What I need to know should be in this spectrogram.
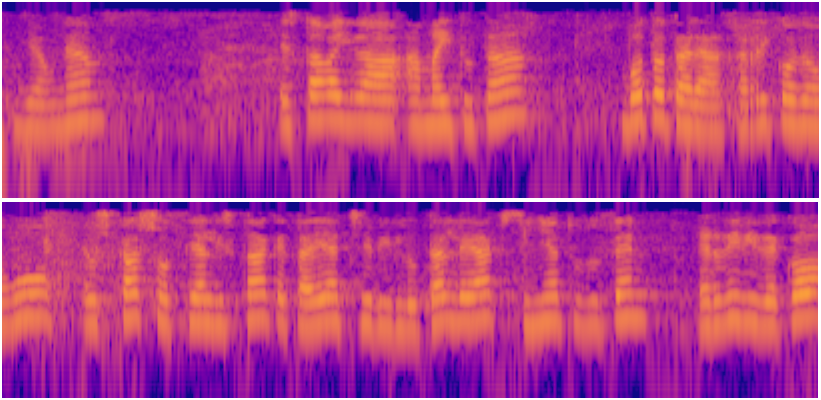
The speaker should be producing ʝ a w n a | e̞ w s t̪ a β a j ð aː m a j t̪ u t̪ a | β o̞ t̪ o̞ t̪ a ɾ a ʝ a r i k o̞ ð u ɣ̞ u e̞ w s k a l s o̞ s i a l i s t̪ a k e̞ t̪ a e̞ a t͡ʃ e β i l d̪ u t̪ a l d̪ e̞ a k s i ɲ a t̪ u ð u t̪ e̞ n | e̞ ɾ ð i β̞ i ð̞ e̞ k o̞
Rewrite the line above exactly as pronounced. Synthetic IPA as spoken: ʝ a w n a | e̞ s t̪ a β a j ð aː m a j t̪ u t̪ a | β o̞ t̪ o̞ t̪ a ɾ a ʝ a r i k o̞ ð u ɣ̞ u e̞ w s k a l s o̞ s i a l i s t̪ a k e̞ t̪ a e̞ a t͡ʃ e β i l d̪ u t̪ a l d̪ e̞ a k s i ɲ a t̪ u ð u t̪ e̞ n | e̞ ɾ ð i β̞ i ð̞ e̞ k o̞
